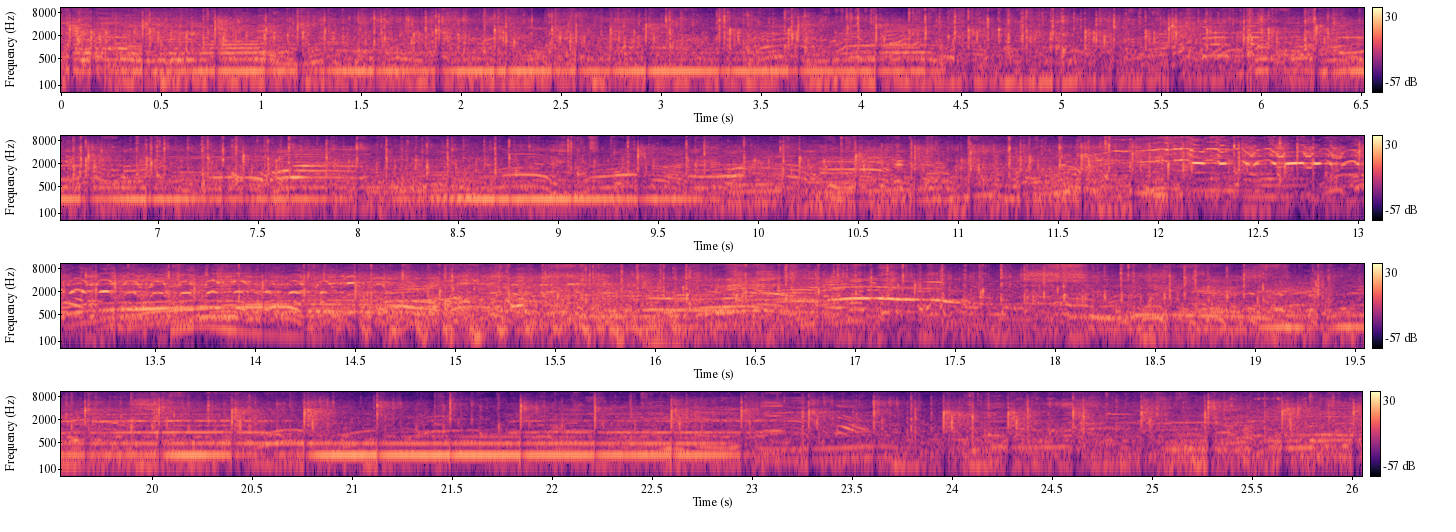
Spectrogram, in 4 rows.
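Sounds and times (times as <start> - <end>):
crowd chatter: 0.0 - 26.0
horse whinny: 11.8 - 14.9.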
